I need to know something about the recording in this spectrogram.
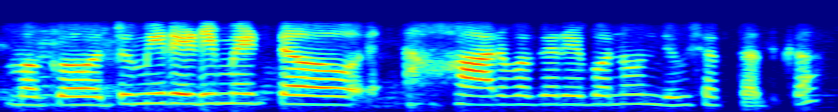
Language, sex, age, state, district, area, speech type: Marathi, female, 18-30, Maharashtra, Nashik, urban, conversation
